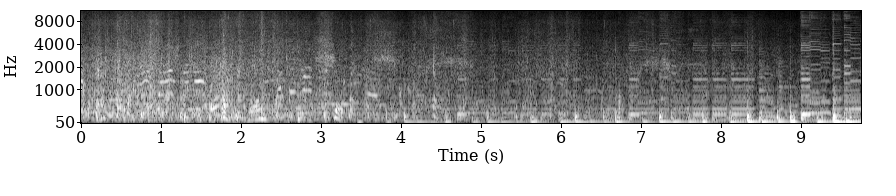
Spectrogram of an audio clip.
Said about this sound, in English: Going out to our boat that's going to take us to Anakau.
